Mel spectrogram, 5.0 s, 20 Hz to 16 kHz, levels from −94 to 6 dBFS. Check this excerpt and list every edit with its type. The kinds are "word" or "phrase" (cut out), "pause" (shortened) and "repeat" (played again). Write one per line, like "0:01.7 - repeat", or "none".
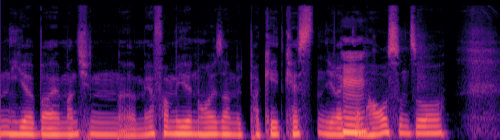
none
